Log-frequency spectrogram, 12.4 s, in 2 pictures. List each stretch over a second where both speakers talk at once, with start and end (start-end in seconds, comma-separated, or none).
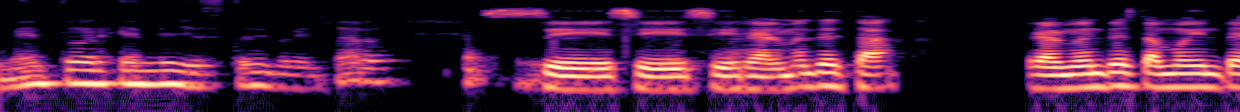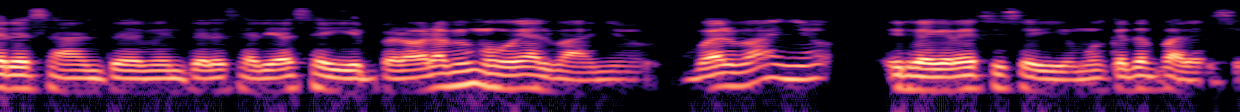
2.6-4.1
